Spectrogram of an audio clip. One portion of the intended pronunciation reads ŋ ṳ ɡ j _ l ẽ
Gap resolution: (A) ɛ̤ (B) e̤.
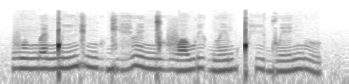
B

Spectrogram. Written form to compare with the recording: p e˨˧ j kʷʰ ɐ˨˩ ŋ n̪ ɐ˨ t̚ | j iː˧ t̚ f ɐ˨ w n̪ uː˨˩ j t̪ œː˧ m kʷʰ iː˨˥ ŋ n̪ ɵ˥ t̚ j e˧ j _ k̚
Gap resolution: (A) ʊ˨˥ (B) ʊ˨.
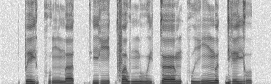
A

